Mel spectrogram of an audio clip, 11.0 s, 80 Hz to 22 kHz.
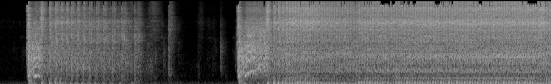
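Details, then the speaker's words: Scotts S2048 riding mower after fuel tank cleaning, PTO engaged: engine fires, labours and dies within three seconds, then restarts; mower deck blades found locked up. "just turn them on let's just do it [Music] hmm it died"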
